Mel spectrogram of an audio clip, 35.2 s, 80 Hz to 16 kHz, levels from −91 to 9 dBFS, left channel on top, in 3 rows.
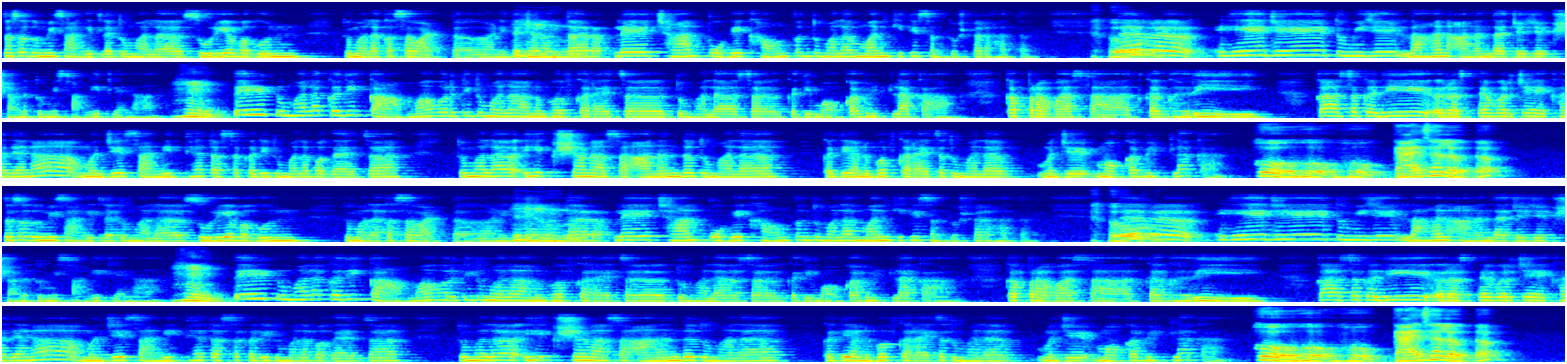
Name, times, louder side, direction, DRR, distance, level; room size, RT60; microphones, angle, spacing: voice 1, 0.0-2.2 2.6-7.7 8.4-12.9 13.5-21.1 21.6-26.4 26.8-29.3 29.6-32.6, left 1 dB, 45° left, 1 dB, 0.7 m, -28 dB
voice 2, 3.8-4.4 8.3-8.7 13.0-13.3 32.8-34.6, right 1 dB, 25° right, 3 dB, 1.2 m, -23 dB
11.5 x 6.4 x 2.4 m, 0.38 s
head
